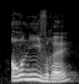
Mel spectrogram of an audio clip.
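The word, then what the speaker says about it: enivrer: dans émerveillé ou énervés une exception enivrait qui se prononce en mai avec un seul n en revanche lorsqu elle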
